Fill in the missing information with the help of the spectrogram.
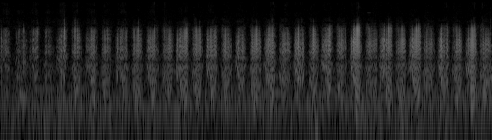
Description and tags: Rubbing stones
The sound of two stones being rubbed
colliding, friction, pair, rock, rub, rubbing, slide, stone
